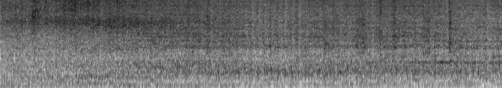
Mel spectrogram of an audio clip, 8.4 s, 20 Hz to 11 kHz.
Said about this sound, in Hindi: देखें 2 ट्रेनें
